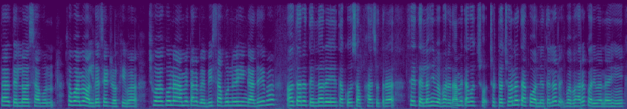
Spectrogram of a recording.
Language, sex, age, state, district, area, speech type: Odia, female, 18-30, Odisha, Ganjam, urban, spontaneous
